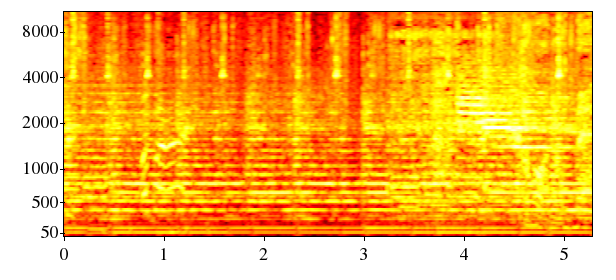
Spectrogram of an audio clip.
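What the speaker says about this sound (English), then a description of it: "The horses! Up ahead!" Several horses clip-clop in a steady galloping rhythm through a wooded area, close and prominent beneath a dense, sustained musical score, with a brief whinny rising out of the mix.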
